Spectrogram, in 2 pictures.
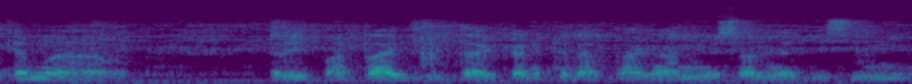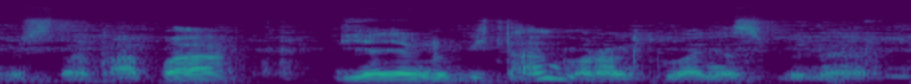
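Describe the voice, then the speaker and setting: With music in the background, a man with a Lombok accent speaks at a medium pitch and a moderate pace. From Lombok, Indonesia (Sasak). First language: Sasak (speaking Indonesian). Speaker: local village guide. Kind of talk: explanatory tour talk.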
